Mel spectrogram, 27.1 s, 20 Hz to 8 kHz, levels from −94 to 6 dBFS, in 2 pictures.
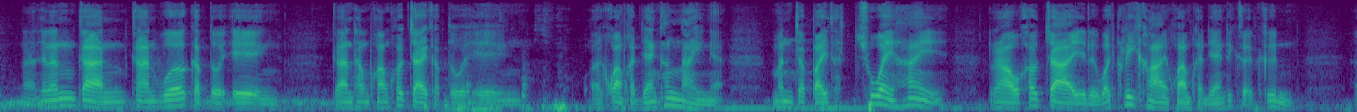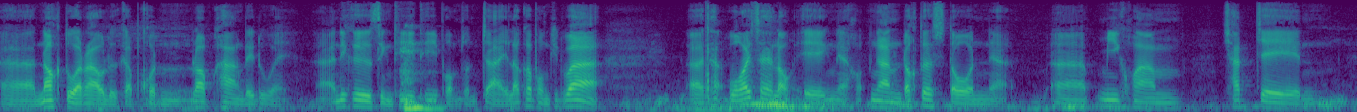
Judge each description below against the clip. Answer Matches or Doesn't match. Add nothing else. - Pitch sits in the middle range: Doesn't match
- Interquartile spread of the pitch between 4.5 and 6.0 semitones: Matches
